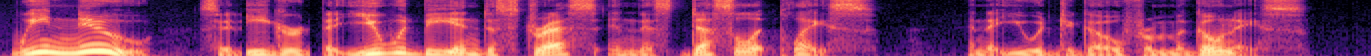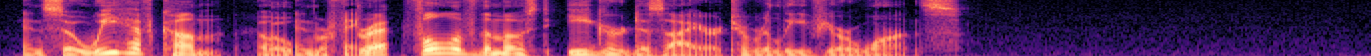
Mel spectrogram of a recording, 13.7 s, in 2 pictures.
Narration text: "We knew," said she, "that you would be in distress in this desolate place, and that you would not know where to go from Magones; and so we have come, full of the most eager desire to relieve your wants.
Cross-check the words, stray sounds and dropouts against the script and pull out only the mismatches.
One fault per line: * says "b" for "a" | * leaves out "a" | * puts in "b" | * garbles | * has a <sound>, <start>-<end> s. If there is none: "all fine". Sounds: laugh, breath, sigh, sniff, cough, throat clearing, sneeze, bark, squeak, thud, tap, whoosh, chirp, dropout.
* says "eager" for "she"
* leaves out "not know where"
* garbles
